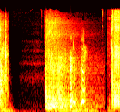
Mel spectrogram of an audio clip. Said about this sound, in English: Dude, I just, so what if we just like started the episode with like, ladies and gentlemen, we need your help. Which one of these fart sounds is the perfect one for the Wolverine Patrol?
